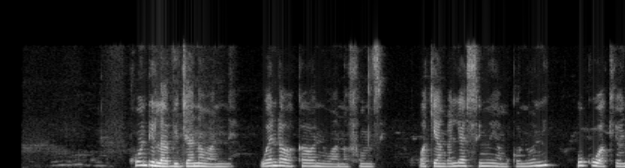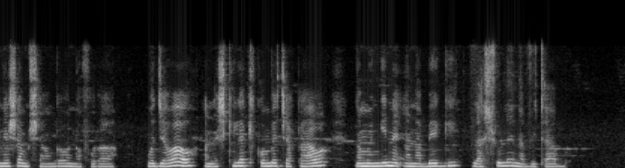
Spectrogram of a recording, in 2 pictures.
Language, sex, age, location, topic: Swahili, female, 25-35, Nairobi, education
